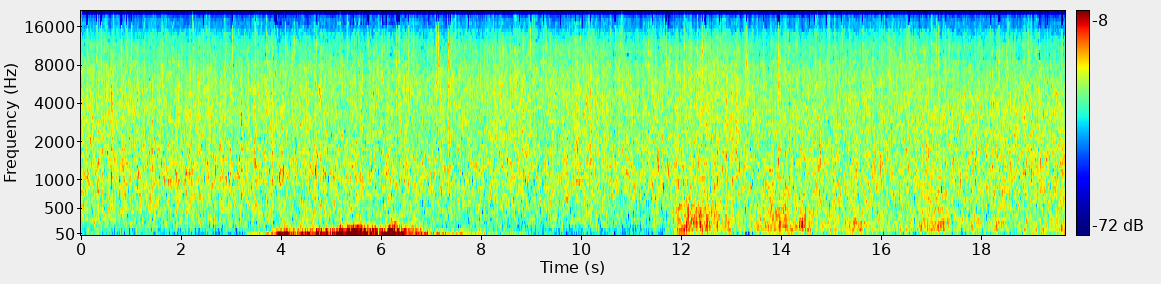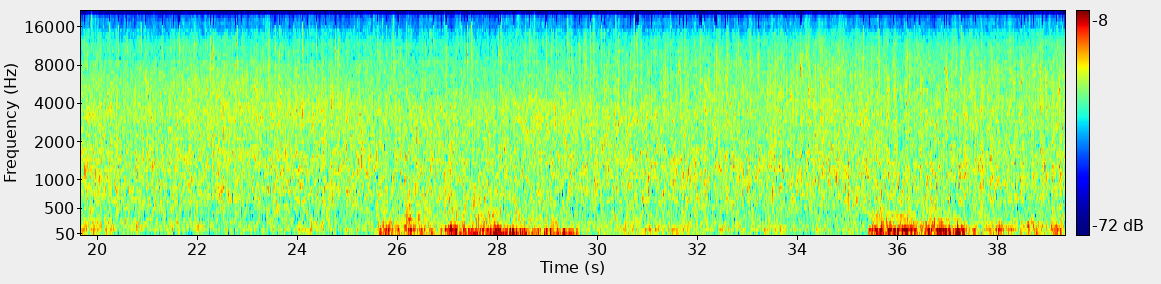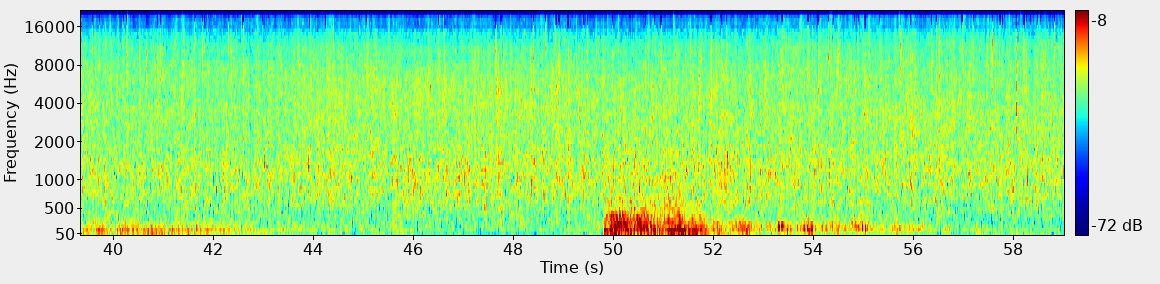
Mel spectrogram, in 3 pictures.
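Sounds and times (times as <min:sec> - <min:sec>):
steady rain: 0:00.0 - 0:59.0
deep thunder rolls: 0:03.4 - 0:08.8, 0:25.5 - 0:30.6.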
